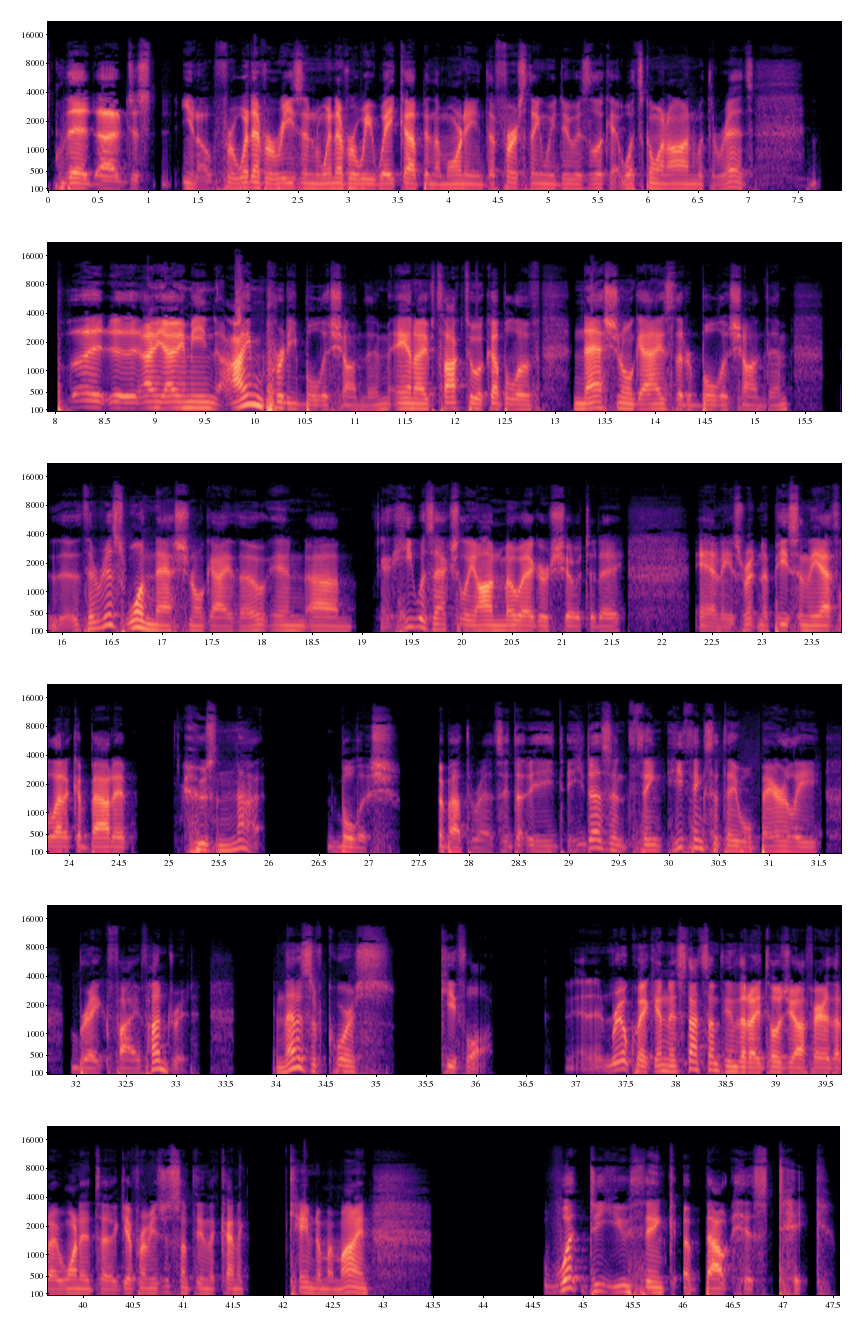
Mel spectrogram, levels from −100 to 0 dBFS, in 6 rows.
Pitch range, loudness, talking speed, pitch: 105-125 Hz, -26 LUFS, 175 wpm, 115 Hz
